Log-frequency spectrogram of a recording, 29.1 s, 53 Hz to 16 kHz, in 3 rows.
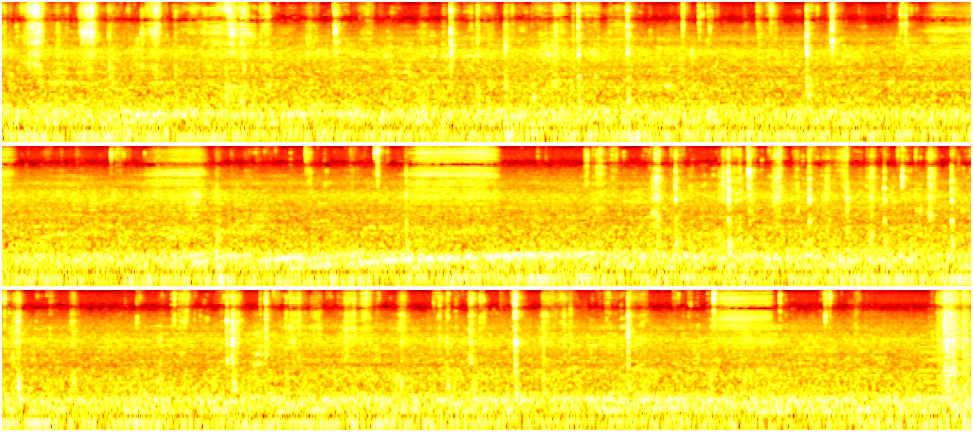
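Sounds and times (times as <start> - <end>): chewing food: 0.0 - 9.5, 15.4 - 28.1, 28.7 - 29.0
steady low hum: 0.0 - 29.0
small clicks and crunches: 28.7 - 29.0.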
